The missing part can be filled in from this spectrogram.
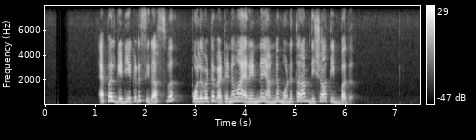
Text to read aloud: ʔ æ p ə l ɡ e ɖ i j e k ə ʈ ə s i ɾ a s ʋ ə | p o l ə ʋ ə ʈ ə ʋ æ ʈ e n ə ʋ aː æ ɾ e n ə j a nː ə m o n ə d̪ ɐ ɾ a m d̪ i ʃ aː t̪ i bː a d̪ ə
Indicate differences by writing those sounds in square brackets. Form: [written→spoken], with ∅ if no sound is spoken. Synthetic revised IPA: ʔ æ p ə l ɡ e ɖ i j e k ə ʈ ə s i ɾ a s ʋ ə | p o l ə ʋ ə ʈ ə ʋ æ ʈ e n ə ʋ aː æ ɾ e [n→nː] ə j a nː ə m o n ə [d̪→t̪] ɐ ɾ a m d̪ i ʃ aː t̪ i bː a d̪ ə

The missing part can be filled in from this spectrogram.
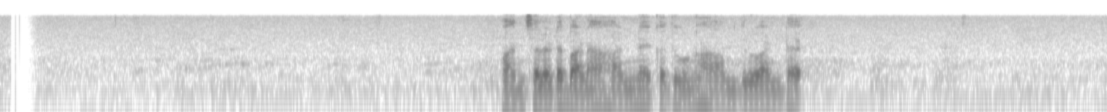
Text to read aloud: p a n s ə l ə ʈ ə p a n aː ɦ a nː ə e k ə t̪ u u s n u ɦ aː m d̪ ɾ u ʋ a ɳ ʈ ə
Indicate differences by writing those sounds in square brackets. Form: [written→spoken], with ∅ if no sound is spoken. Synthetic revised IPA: p a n s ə l ə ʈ ə [p→b] a n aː ɦ a nː ə e k ə t̪ u u [s→∅] n u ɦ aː m d̪ ɾ u ʋ a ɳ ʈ ə

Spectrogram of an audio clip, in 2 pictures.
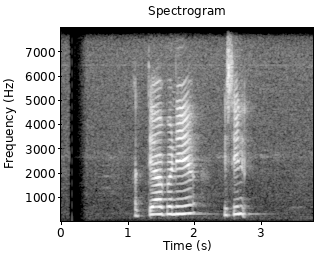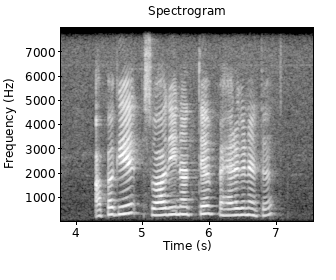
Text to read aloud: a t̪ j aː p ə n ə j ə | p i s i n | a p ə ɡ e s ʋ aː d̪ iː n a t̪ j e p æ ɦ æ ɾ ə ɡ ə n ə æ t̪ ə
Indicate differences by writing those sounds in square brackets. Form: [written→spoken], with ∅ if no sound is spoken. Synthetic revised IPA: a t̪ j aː p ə n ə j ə | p i s i n | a p ə ɡ e s ʋ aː d̪ iː n a t̪ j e p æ ɦ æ ɾ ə ɡ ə n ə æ t̪ ə

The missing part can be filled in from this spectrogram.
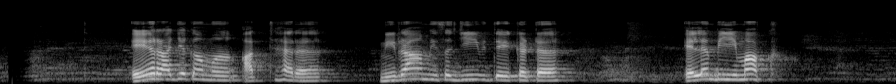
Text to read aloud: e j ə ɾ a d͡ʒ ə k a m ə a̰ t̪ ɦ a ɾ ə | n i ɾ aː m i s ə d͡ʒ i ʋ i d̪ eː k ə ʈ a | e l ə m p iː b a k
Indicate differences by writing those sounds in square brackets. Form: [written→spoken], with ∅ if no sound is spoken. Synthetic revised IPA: e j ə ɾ a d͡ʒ ə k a m ə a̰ t̪ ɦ [a→æ] ɾ ə | n i ɾ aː m i s ə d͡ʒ [i→iː] ʋ i [d̪→t̪] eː k ə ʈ [a→ə] | e l ə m [p→b] iː [b→m] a k

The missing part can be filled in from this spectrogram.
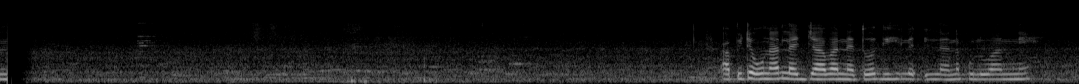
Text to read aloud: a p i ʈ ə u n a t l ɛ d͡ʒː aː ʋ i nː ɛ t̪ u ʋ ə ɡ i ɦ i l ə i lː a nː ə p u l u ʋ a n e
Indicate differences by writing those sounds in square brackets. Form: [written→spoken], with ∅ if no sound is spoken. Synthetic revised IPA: a p i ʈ ə u n a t l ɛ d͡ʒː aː ʋ [i→a] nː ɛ t̪ u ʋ ə ɡ i ɦ i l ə i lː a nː ə p u l u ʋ a [n→nː] e

